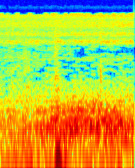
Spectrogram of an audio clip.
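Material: Nothing is struck.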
